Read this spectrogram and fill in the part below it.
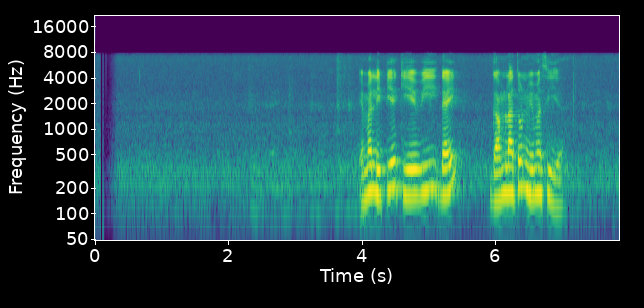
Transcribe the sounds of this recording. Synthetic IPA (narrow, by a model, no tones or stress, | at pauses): ḛməlipijəkieʋiːd̪aj | ɡəmlat̪unʋiməsiːjə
